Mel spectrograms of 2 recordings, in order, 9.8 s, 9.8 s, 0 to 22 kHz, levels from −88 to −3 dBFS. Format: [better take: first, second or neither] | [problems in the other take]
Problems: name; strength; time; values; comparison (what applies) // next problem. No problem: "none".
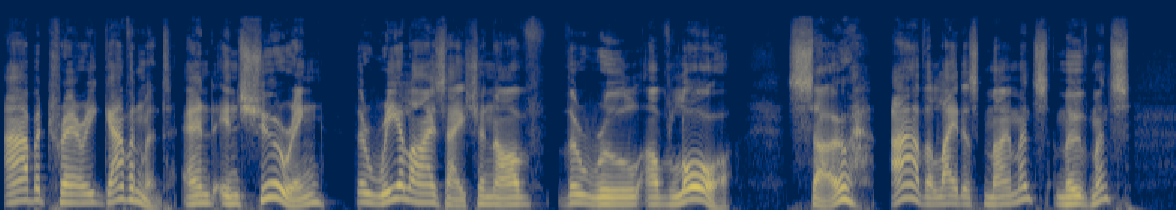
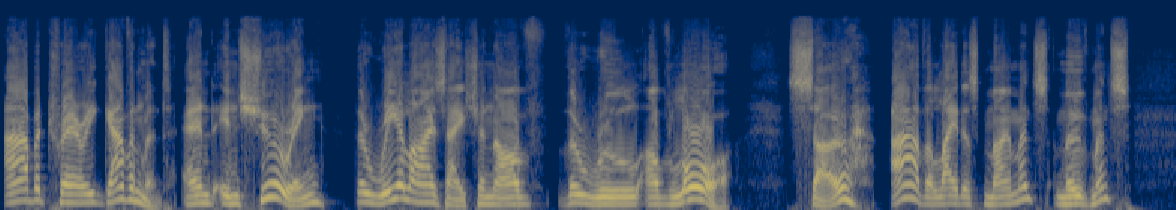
first | distortion; slight; 7% of the sound clipped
